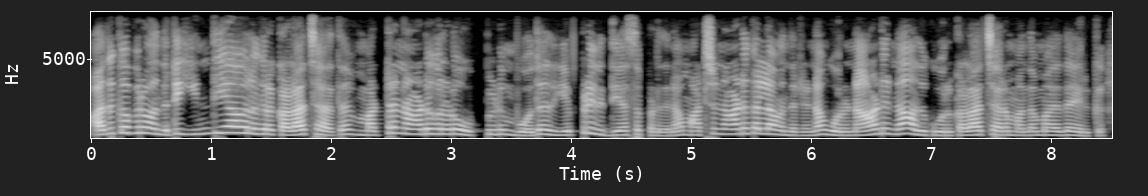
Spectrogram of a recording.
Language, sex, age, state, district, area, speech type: Tamil, female, 18-30, Tamil Nadu, Erode, rural, spontaneous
